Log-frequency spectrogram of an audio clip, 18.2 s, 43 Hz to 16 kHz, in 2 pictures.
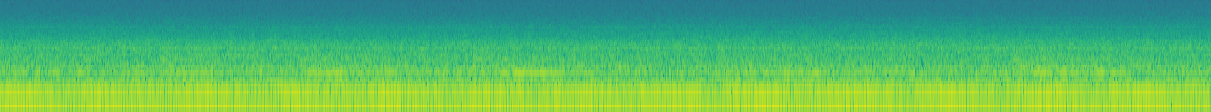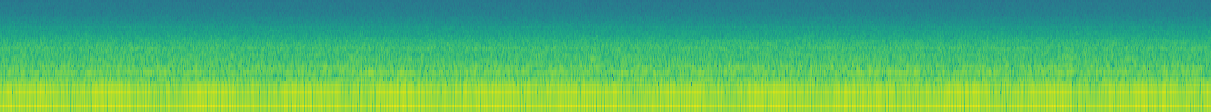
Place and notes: Calle San Pedro de Cardeña, Burgos, Spain - 2020-04-07 Room Tone: Kitchen
Part of my daily practice of listening not only outwards, but also inwards, towards my immediate surrondings. This is a room tone take of the sound of my kitchen.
